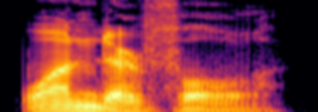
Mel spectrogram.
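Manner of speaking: low, sour grumble; grumbled. A narrator's reading. Old Doc grumbling at the young race car, sour and low. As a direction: mutter it like a grumpy old car. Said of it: "Doc grumbled".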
